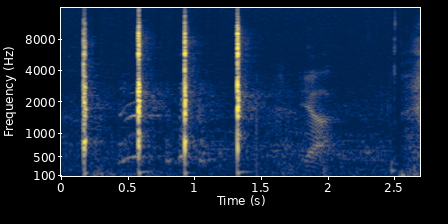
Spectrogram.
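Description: Four sharp, loud clicks from the shifter paddles of a Cube Controls sim racing wheel, evenly spaced about half a second apart, followed by faint rustling and a soft noise at the end.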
